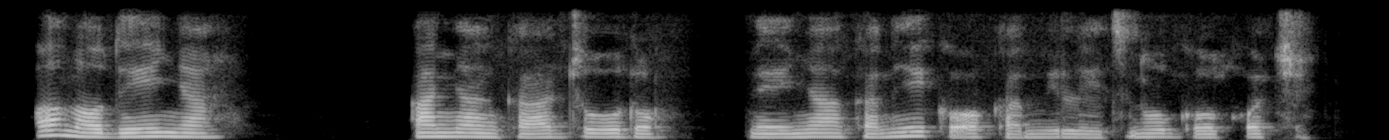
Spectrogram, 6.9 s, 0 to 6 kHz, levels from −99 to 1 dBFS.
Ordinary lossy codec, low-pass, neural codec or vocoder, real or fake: none; 5.4 kHz; codec, 44.1 kHz, 7.8 kbps, DAC; fake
